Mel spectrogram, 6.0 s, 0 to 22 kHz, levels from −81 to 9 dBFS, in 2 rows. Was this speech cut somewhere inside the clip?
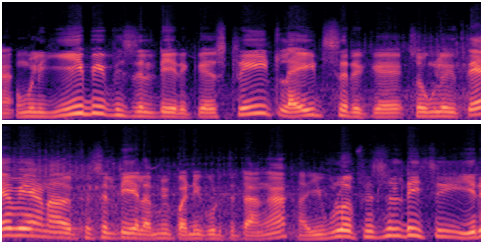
no; 0 cuts

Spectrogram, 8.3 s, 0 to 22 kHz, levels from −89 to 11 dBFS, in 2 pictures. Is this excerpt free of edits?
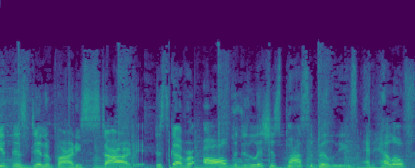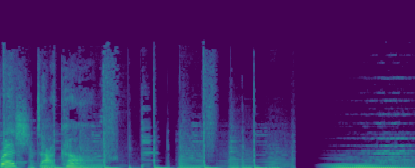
no; 1 cut; at 7.3 s

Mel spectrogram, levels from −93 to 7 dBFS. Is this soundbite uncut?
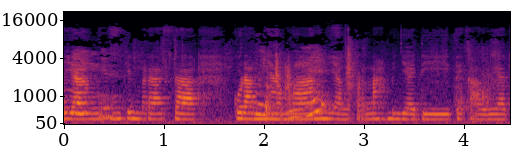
yes; 0 cuts

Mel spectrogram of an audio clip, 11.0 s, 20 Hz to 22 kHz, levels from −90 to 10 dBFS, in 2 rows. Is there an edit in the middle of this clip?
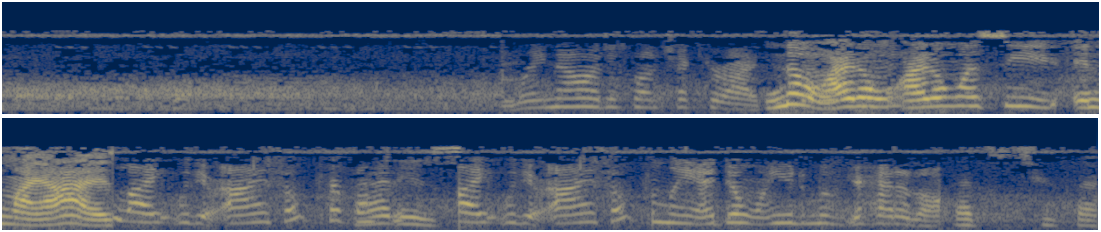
yes; 4 cuts; at 2.5 s, 6.1 s, 8.7 s, 10.2 s

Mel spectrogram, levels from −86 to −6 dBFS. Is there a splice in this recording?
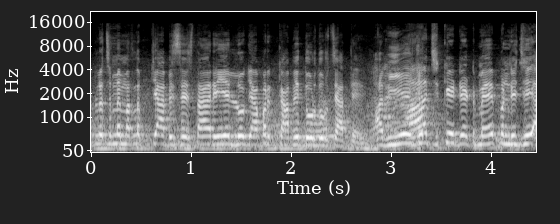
yes; 1 cut; at 3.2 s

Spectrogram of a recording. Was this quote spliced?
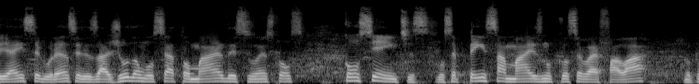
no; 0 cuts

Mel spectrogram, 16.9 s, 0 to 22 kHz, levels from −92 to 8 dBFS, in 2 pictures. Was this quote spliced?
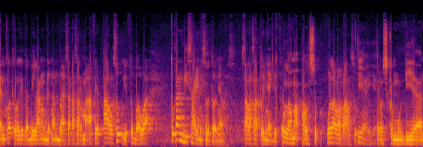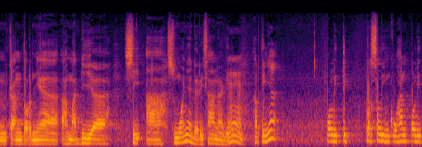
yes; 1 cut; at 7.4 s

